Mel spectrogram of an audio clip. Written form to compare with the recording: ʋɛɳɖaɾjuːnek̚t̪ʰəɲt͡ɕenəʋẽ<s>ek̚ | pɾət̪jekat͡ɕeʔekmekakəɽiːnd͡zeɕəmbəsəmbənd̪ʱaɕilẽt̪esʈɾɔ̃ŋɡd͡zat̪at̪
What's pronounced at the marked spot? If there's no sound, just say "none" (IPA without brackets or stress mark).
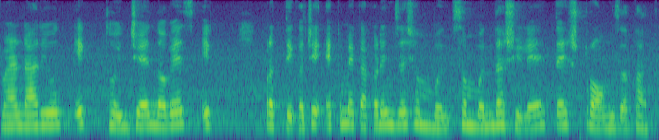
t͡s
